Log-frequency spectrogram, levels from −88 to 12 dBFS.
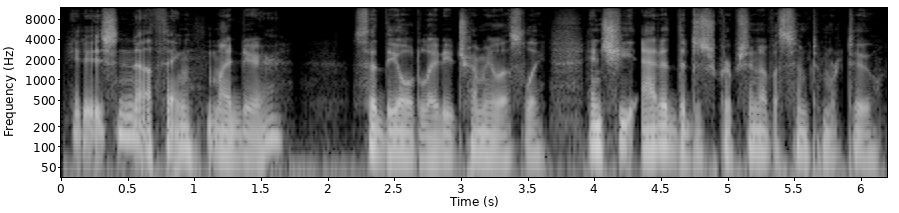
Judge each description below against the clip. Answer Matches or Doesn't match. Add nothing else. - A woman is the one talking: Doesn't match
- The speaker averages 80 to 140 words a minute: Doesn't match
